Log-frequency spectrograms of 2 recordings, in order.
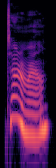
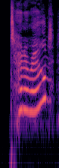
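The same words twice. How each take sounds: First: Said in the usual way. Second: Much higher squeaky echo of "Turn around?"; squeaky repeat. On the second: Acted. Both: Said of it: "I repeated in a squeaky voice".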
